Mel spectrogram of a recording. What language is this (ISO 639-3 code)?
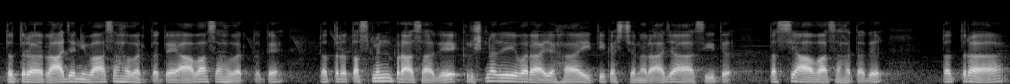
san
